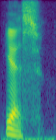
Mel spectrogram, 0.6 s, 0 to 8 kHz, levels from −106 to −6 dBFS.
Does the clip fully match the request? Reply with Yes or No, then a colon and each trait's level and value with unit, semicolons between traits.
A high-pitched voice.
No: low, 110 Hz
